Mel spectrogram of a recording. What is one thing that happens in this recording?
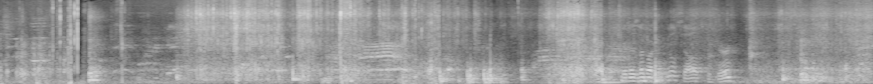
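Plastic wrap crinkles and rustles as hands pull it off.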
